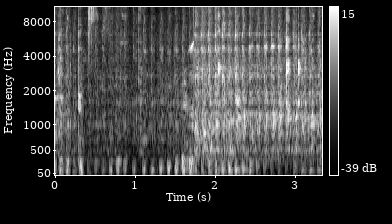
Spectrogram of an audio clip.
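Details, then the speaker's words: Royal Enfield Classic 350 ridden over rough, potholed road: soft, irregular front-end clunks over the single's thump, louder on bigger bumps. Tightening the external nuts and bolts did not fix it. "तो अभी मैंने आपको चला के दिखाया कि इसके अंदर खट खट की आवाज आ रही है"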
